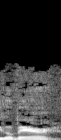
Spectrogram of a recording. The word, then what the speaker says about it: Gobert: Defensive Player of the Year was Rudy Gobert. Is that how you say it? I think Utah. – Rudy Gobert.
